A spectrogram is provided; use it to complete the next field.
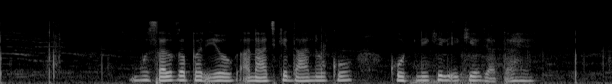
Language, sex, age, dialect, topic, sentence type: Hindi, female, 25-30, Marwari Dhudhari, agriculture, statement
